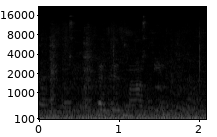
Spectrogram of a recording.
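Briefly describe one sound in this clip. A shopper walks past with soft footsteps.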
